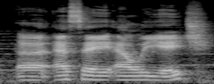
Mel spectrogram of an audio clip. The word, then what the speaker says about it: Saleh: Or Saleh. Is that how you say it? Saleh? S-A-L-E-H? Yeah. Yeah, Saleh.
